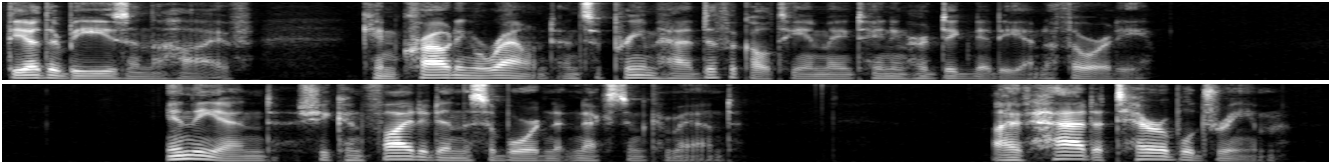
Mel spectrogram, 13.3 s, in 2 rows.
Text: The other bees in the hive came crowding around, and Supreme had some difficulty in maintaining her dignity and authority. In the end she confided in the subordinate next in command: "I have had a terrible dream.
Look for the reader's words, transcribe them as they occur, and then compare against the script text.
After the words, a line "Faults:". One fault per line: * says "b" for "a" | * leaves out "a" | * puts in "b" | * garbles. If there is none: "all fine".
The other bees in the hive came crowding around, and Supreme had difficulty in maintaining her dignity and authority. In the end she confided in the subordinate next in command: "I have had a terrible dream.
Faults:
* leaves out "some"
